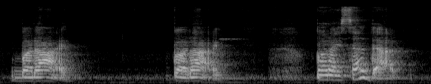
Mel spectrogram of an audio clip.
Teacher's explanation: A recap on flap T, or the D sound, you're going to hear this quick D sound when the T comes between 2 vowel sounds, whether that's within a word or in between 2 words. · Instead of that true T at the end of the word but, try the flap T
